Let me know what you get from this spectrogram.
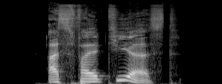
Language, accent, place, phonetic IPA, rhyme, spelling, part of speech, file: German, Germany, Berlin, [asfalˈtiːɐ̯st], -iːɐ̯st, asphaltierst, verb, De-asphaltierst.ogg
- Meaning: second-person singular present of asphaltieren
